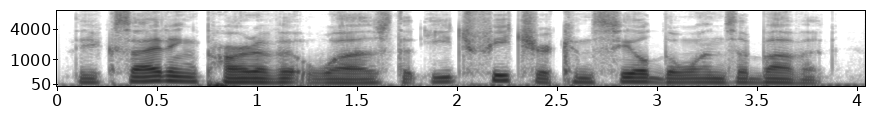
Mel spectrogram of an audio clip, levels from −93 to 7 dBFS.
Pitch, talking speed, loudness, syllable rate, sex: 110 Hz, 210 wpm, -18 LUFS, 6.1 syllables/s, male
